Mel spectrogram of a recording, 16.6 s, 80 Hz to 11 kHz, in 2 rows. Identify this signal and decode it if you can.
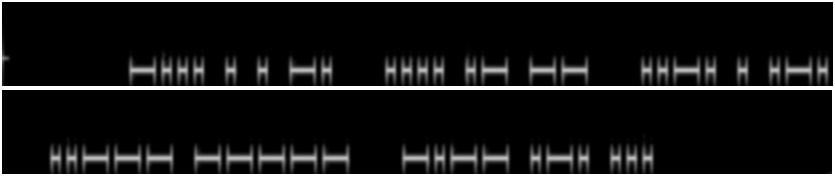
Morse code, heard as a keyed tone, about 15 wpm, 700 Hz. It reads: BEEN HAM FER 20 YRS
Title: Practice QSO - Exchange 3 - More Info - 15wpm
